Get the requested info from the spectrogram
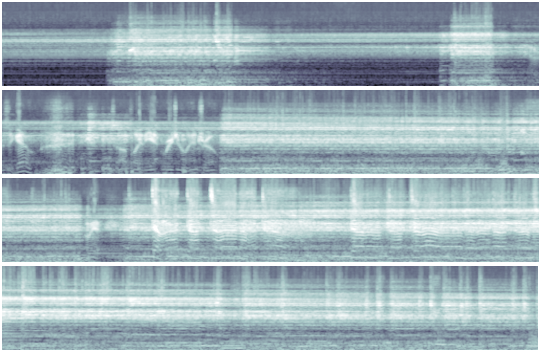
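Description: Guitar playing a song's verse: a single chord struck about two seconds in and left to ring, then broken phrases, then steady playing from about eleven seconds on, with a voice singing the melody along with it.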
